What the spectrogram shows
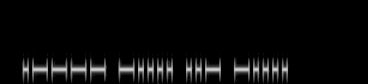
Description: Morse code, heard as a keyed tone, about 25 wpm, 700 Hz. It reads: 16U6
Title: Four Challenging Letter-Number Combinations 25wpm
